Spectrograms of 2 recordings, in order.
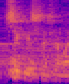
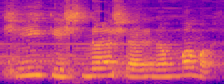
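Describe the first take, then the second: First: Several sounds are dropped, giving a clipped form. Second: Every sound is pronounced, giving the full form. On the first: The speaker calls it wrong. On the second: The speaker calls it right.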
